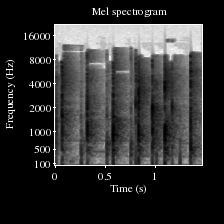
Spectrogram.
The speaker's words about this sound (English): But you know, so officially our stay at home notice has been taken away. Round of applause for that, guys.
